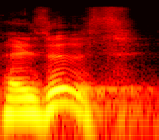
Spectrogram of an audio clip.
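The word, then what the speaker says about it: Jesús: We had a sound man here whose name is in English, is spelled Jesus, in Spanish is pronounced Jesus.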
